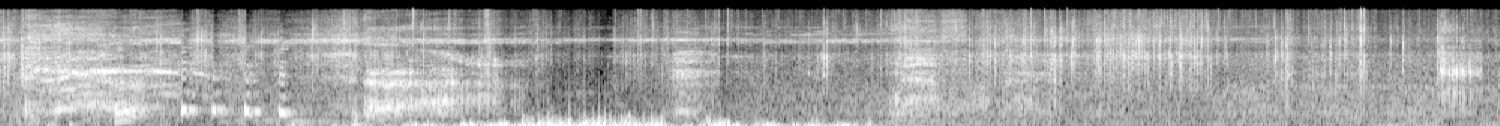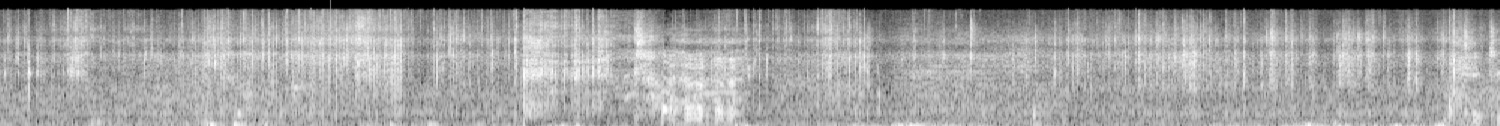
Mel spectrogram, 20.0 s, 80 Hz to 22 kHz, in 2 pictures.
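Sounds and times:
wet squelching: 0.0 - 19.7
plastic bag crinkling: 0.0 - 20.0.

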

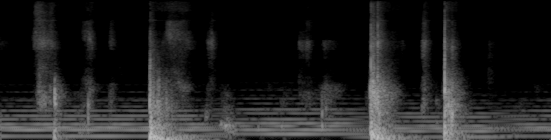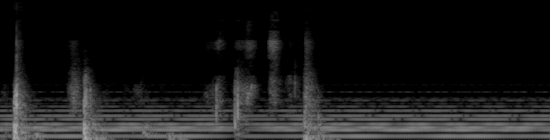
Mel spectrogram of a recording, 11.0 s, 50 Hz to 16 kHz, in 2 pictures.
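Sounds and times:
background music pad: 0.0 - 11.0.

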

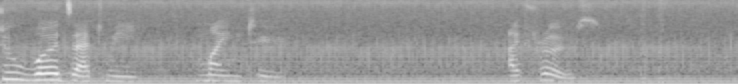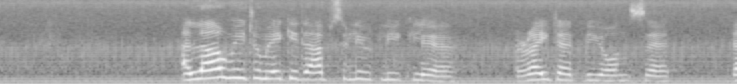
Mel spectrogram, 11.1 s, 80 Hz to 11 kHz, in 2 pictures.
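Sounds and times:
person speaking: 0.0 - 2.2, 3.8 - 5.0, 6.9 - 10.6
electrical mains hum: 0.0 - 11.0.

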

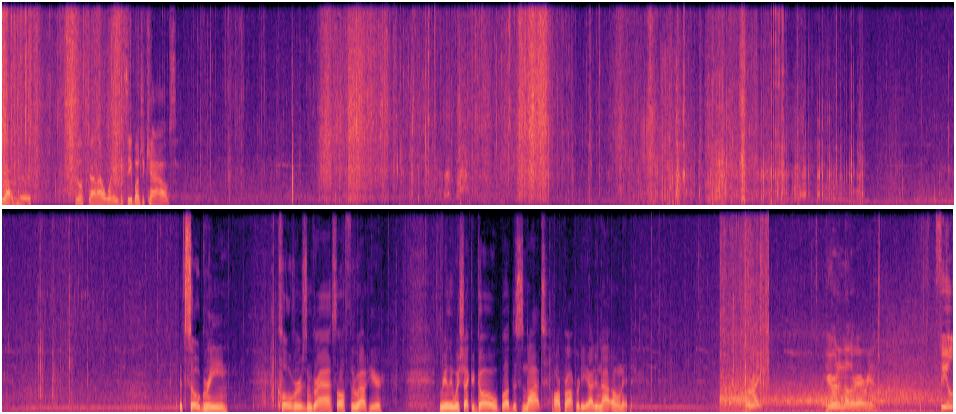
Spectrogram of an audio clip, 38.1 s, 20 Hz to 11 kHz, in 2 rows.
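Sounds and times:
footsteps crunching through dry leaves: 0.0 - 16.9, 17.6 - 22.3, 33.4 - 35.5
twigs snapping: 0.0 - 21.2.

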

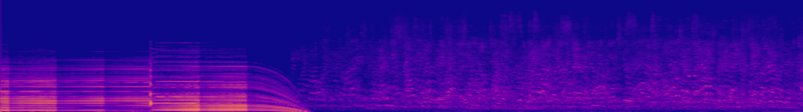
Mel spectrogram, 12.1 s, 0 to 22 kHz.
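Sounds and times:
crowd chatter: 3.7 - 12.0.

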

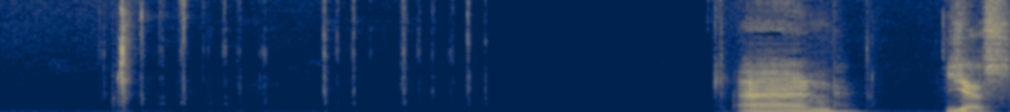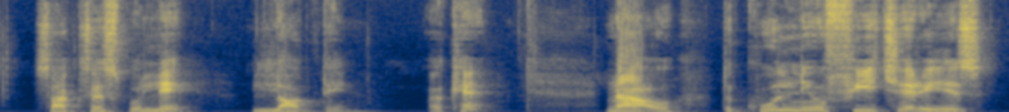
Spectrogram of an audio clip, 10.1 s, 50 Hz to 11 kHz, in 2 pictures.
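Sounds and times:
keyboard typing: 0.5 - 2.5.

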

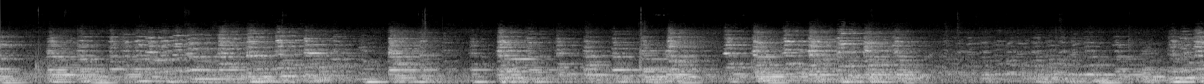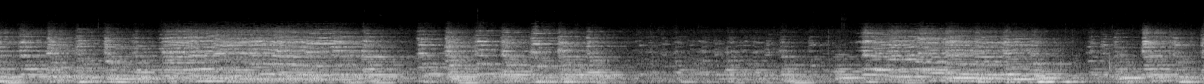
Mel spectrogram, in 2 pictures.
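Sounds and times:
tango orchestra music with violins: 0.0 - 24.0.

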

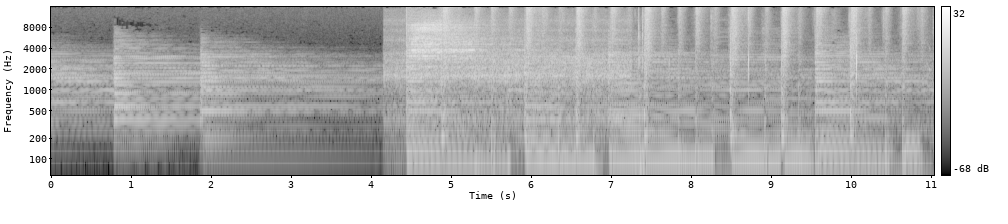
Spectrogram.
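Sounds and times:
music with heavy bass and drums: 4.2 - 11.0.

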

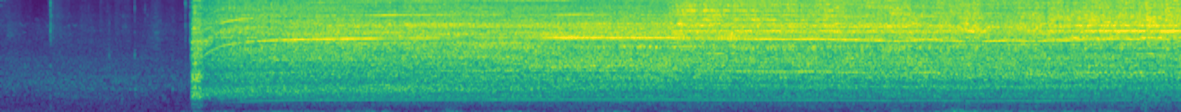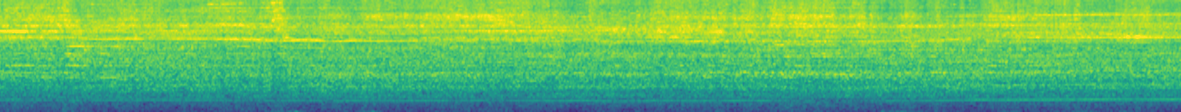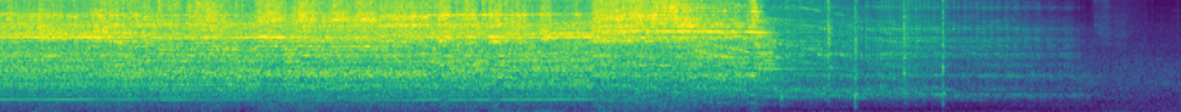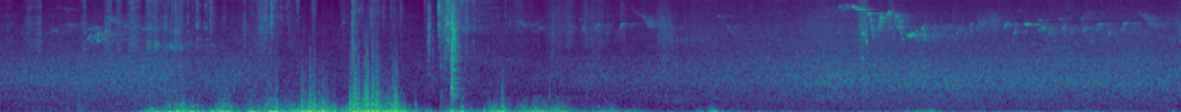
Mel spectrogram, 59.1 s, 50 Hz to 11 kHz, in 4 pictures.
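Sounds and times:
blade grinding wood: 2.3 - 43.7
saw motor whine: 2.4 - 43.4.

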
